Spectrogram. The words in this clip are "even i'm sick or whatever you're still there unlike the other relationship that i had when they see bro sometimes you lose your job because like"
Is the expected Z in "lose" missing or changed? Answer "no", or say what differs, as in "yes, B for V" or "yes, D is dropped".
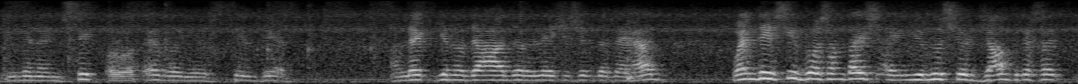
yes, S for Z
